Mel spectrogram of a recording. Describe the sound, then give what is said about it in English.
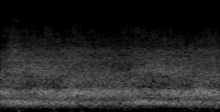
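A large crowd roars and chants CM Punk's name in unison, a dense, loud wall of voices that holds steady throughout with no single speaker standing out. “Crowd's chanting CM Punk loud.”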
